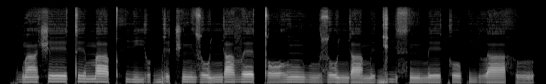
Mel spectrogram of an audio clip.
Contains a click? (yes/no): no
